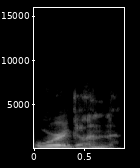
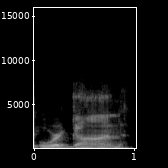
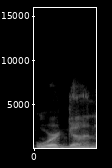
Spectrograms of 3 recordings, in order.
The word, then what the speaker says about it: Oregon: look at origin and Oregon it looks like it should say Oregon but the state of Oregon is pronounced as if the word gun is at the end so there's so they're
